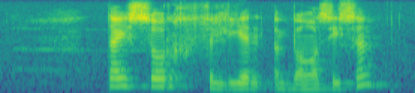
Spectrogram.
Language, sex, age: Afrikaans, female, 21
